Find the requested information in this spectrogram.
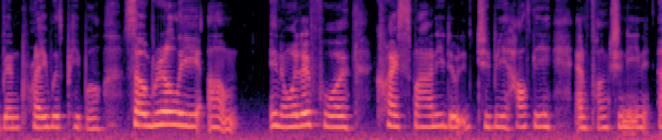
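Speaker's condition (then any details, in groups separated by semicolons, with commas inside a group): Cerebral palsy; very mild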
